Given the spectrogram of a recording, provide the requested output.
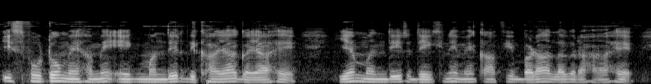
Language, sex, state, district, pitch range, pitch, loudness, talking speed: Hindi, male, Mizoram, Aizawl, 115-130 Hz, 120 Hz, -19 LUFS, 165 wpm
